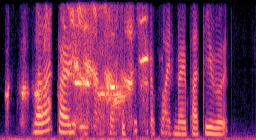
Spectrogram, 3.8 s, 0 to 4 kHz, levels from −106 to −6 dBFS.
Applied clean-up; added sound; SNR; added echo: neural diffusion model UNIVERSE++.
